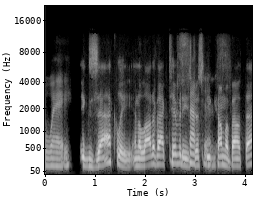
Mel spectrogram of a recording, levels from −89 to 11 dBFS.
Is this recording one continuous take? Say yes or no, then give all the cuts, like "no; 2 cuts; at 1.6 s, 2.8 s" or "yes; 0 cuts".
yes; 0 cuts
